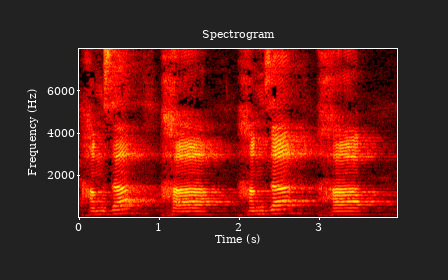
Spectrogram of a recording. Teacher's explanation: گلے کے اس حصے سے یہ ادا ہوتا ہے جو سینے کی طرف ہے۔ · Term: اقصی حلق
